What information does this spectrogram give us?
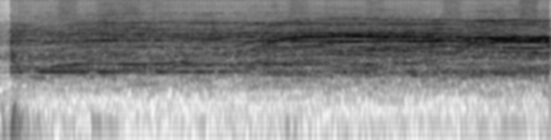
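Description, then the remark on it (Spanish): A crowd cheers and shouts steadily for a few seconds at the start of a party featuring a DJ mixing face-off, a loud, dense roar of overlapping voices with high whoops and yells riding on top, sustained without pause. “Quiero que arméis un poco de jaleo.”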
